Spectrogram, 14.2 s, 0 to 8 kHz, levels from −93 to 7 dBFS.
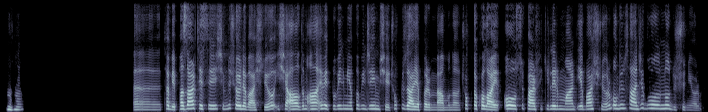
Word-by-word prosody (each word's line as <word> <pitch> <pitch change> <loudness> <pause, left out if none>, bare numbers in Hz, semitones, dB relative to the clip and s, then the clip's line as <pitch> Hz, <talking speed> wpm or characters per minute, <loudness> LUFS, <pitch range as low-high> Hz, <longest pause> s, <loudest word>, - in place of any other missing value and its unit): Hı 195 - 0
hı. 195 +1 -8 2.2
Eee, 185 -1 -10
tabii. 230 -6 0
Pazartesi 245 +2 +3
şimdi 240 +2 -10
şöyle 230 -5 +4
başlıyor: 175 +6 -2
İşi 215 0 -2
aldım, 215 +2 +3
"A, 225 0 +4
evet 245 -1 0
bu 230 - -10
benim 240 0 -6
yapabileceğim 235 0 -5
bir - - -14
şey, 180 -6 -7
çok 255 +1 -13
güzel 220 -6 +5
yaparım 185 -2 -2
ben 165 -1 -2
bunu, 170 0 -11
çok 255 +3 -8
da - - +5
kolay. 200 -8 +4
O, 240 -1 +6
süper 230 -3 +1
fikirlerim 220 0 -4
var." 205 0 -1
diye 220 0 -4
başlıyorum. 230 0 -2
O 250 -1 0
gün, 275 +1 -5
sadece 260 0 0
bunu 260 -2 -1
düşünüyorum. 160 -4 -18
225 Hz, 150 wpm, -19 LUFS, 195-245 Hz, 2.2 s, O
